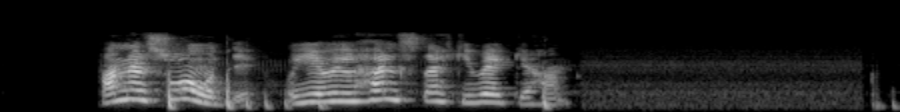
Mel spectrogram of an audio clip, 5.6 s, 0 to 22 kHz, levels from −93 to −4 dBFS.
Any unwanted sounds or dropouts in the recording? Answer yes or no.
no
